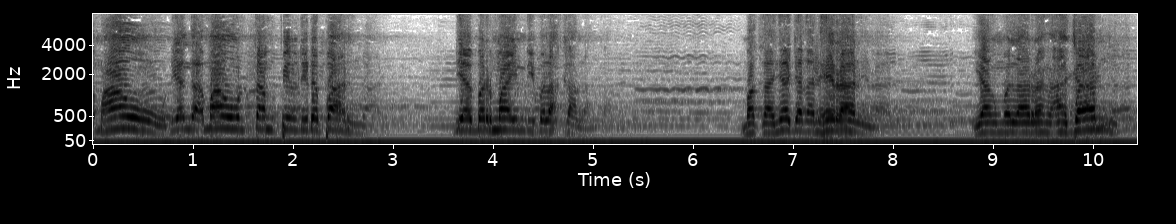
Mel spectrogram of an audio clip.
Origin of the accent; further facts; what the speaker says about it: Manado, North Sulawesi, Indonesia; Kampung saya di Manado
